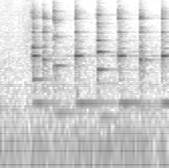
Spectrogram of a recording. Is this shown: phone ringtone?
yes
